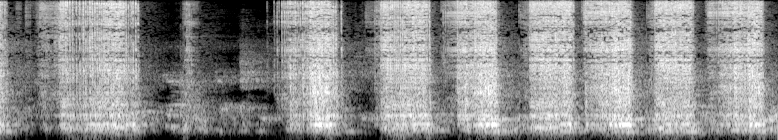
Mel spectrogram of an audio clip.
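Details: Volkswagen Jetta suspension: rhythmic dry creaks about one every half second as the stabilizer bar is worked by hand, coming from worn sway bar bushings.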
